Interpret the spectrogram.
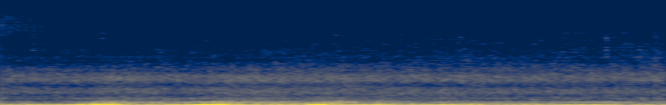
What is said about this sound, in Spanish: Una lancha de la Guardia Civil patrulla por la costa de noche bajo una intensa lluvia.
